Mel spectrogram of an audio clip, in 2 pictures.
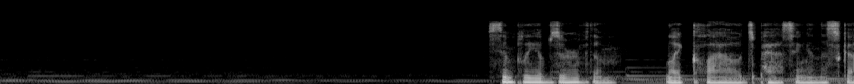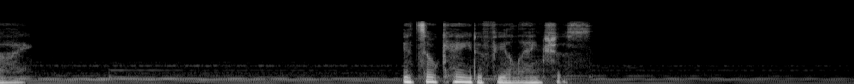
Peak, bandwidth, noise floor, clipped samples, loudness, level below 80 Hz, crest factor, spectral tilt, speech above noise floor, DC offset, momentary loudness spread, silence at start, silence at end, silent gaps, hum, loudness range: -6 dBFS; 8 kHz; -60 dBFS; under 0.1%; -23 LUFS; -34 dBFS; 20 dB; -5 dB/octave; 39 dB; under 0.1%; 25 LU; 4.9 s; 2.65 s; none; none; 12 LU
